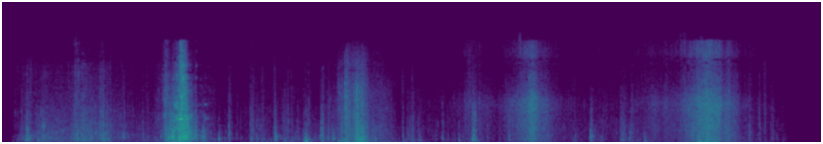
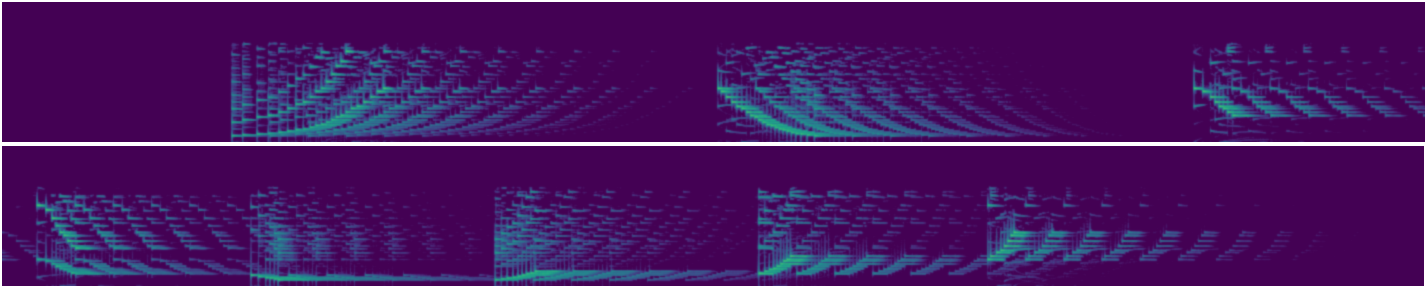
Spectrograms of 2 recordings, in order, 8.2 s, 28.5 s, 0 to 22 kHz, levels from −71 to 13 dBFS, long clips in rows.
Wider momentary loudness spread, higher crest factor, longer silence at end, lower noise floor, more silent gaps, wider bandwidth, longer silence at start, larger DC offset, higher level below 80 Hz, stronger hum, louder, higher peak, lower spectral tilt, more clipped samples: about the same, 22 LU vs 24 LU; about the same, 24 dB vs 20 dB; second, 0.45 s vs 2.5 s; second, -58 dBFS vs -80 dBFS; neither; about the same, 17 kHz vs 16 kHz; second, 0.15 s vs 2.3 s; neither; first, -60 dBFS vs -68 dBFS; neither; second, -30 LUFS vs -17 LUFS; second, -10 dBFS vs -2 dBFS; first, -1 dB/octave vs 6 dB/octave; neither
